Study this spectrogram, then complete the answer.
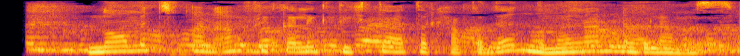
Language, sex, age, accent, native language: Uzbek, female, 19-29, Farg'ona, Uzbek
